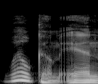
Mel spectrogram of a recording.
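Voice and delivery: on-air broadcaster voice. Podcast host greeting listeners at the show's start, radio announcer voice. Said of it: "all radio voice like".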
